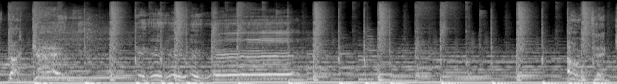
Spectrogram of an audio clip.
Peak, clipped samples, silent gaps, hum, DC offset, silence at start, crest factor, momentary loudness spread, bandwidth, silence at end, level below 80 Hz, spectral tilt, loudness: 0 dBFS; under 0.1%; none; none; under 0.1%; 0 s; 10 dB; 4 LU; over 20 kHz; 0 s; -12 dBFS; -5 dB/octave; -12 LUFS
